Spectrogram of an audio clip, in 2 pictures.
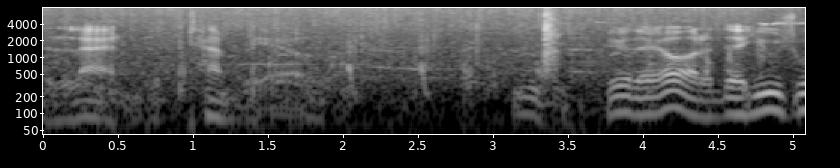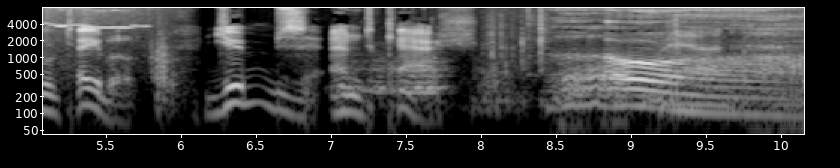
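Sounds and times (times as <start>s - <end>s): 
speech: 0.2s - 1.9s, 3.2s - 10.1s
weary human groan after a long week: 8.4s - 10.1s.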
